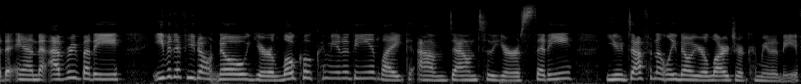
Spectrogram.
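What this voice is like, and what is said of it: Chicago accent. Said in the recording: “we're here in Chicago, as my accent always tells everyone”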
